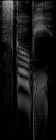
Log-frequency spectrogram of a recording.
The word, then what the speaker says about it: SCOBY: SCOBY. That's what it says. Literally. Rhyming words have to end. SCOBY rhymes with Loki.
